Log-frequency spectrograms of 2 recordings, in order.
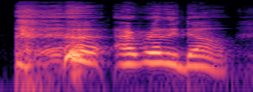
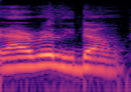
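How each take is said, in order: First: Louder, laughing repeat of I really don't. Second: Said in the usual way. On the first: Real, not acted. Vlogger insisting she has no money, laughing. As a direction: laugh through the denial.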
